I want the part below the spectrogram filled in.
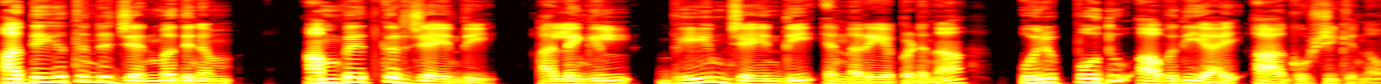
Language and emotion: Malayalam, neutral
